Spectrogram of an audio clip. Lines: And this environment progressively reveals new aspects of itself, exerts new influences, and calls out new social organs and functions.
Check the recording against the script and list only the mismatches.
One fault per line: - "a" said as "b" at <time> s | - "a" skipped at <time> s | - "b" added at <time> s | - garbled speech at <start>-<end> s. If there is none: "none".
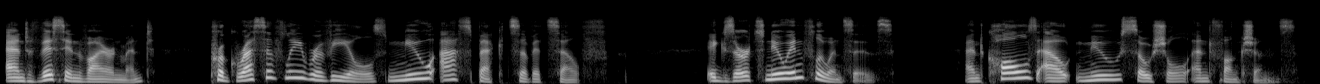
- "organs" skipped at 11.9 s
